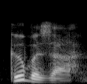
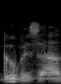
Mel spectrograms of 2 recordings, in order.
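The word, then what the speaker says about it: Gubicza: So the lineups today, or the pitching today actually, for the Kansas City Royals, Mark Gubaza. And I think I'm pronouncing that right now.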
